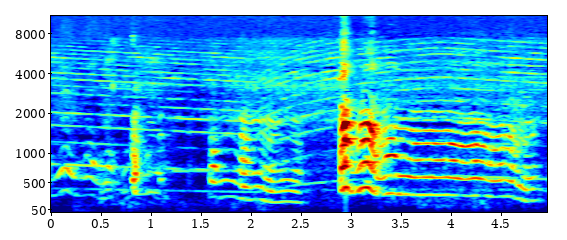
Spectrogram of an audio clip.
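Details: Family German Shepherd howling in response to a passing fire truck siren; wavering drawn-out howls with rising and falling pitch, a steady siren tone running underneath throughout.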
